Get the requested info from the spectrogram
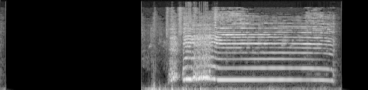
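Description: A rooster gives one long crow lasting about four seconds. It opens with a rough, broken burst, then settles into a clear, steady, drawn-out note that fades at the end.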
